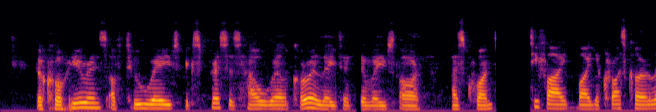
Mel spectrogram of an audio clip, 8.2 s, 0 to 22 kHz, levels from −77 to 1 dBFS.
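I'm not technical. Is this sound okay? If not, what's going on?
No. At 3.53 to 3.58 s there is a short concealed packet loss. About 20 ms of audio never arrived, and the receiver covered the hole by extending the preceding sound and blending back in. It comes across as a brief smear or wobble.

From 4.08 to 4.65 s there is repeated packet loss, which gives a robotic sound. Four separate gaps, the longest about 58 ms, were each patched by continuing the last sound. About a fifth of that stretch is filler, so it sounds choppy.

At 6.20 s the audio stops dead for about 0.44 s and then resumes at 6.64 s. This playback stall is likely caused by the player running out of data, or by something briefly blocking it, so there was nothing to output.

From 6.64 s to the end, the player catches up at a higher speed to recover the lost time. It runs about 1.1 times faster, which also raises the pitch by roughly a semitone and a half. 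Everything in that final stretch sounds slightly rushed and higher.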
